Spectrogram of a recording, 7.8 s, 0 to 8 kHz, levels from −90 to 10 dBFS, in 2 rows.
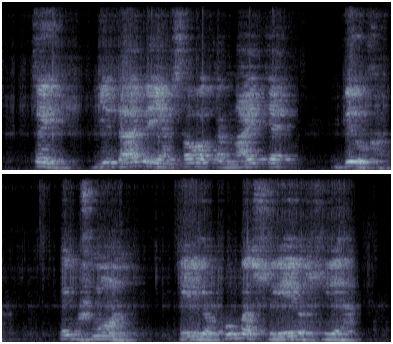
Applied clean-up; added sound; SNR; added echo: neural separator model SepFormer DNS4.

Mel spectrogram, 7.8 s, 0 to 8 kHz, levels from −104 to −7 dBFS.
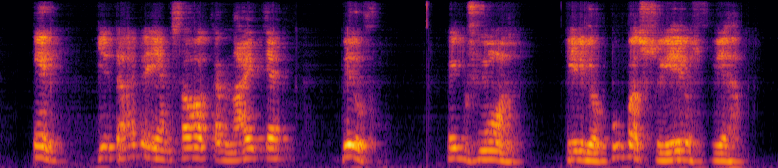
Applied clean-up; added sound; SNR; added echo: neural mask model DeepFilterNet 3.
